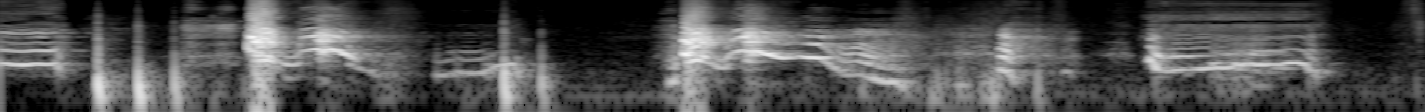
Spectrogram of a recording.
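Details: Dog left indoors after its brother was taken to the vet, separated and upset: sharp barks mixed with rising and falling whines and a yip, in short bursts with brief pauses in a small room.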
